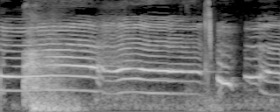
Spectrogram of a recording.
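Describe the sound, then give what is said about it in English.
Loud crying: long, high, wailing sobs held for about a second each, broken by short catches of breath, then another drawn-out wail starting. “I mean, it, it got so bad this crying just like this.”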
